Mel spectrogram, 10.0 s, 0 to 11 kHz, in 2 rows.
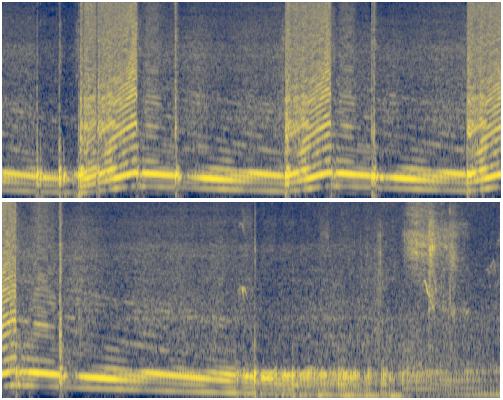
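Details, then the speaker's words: Mazda RX8 rotary, newly revived, revved. Three sharp blips climb high and fall back cleanly, then a settled idle; revs freely and crisply with no misfire; normal free revving. "sounds like it's got a tune on it. That is fantastic."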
